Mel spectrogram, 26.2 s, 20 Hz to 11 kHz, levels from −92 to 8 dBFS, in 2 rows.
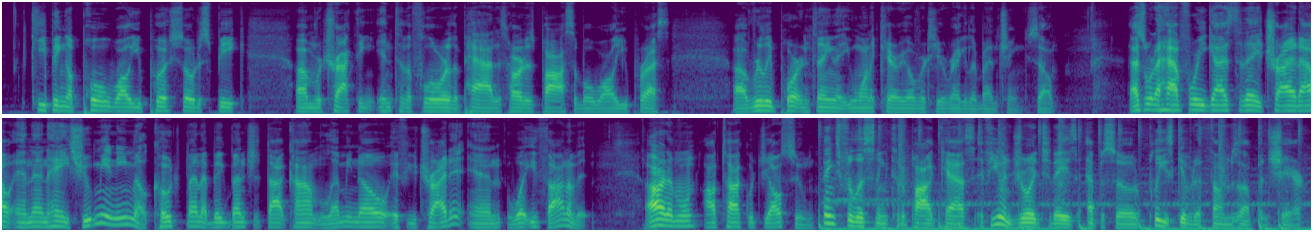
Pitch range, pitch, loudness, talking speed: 110-135 Hz, 120 Hz, -25 LUFS, 230 wpm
